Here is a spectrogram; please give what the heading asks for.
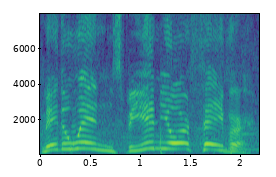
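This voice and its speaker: A man's voice: extremely high pitch, very animated, a little slow, music in the background, exaggerated voice. A man playing a flamboyant, cheerful troupe showman in a video game, with a theatrical, grandiose manner. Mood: cheerful, breezy. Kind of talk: video game character acting.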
